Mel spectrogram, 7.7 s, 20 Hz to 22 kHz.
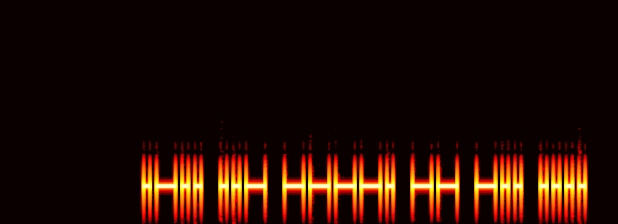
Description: Morse code, heard as a keyed tone, about 15 wpm, 700 Hz. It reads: LU9MDH
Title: DXCC-100 Call Signs - 6 Characters - Repeated 2x - 15wpm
